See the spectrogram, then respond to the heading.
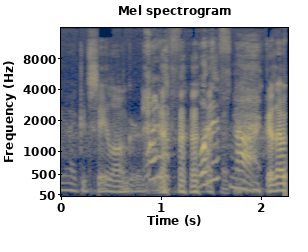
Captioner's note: laughing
